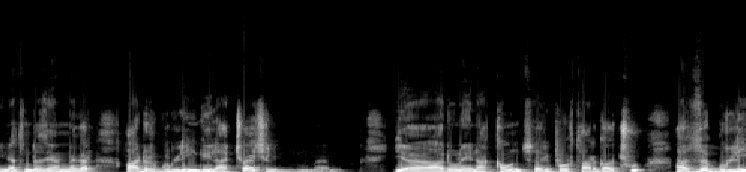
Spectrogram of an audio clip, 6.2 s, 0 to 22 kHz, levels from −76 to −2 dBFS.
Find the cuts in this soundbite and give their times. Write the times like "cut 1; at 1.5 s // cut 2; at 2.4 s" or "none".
none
